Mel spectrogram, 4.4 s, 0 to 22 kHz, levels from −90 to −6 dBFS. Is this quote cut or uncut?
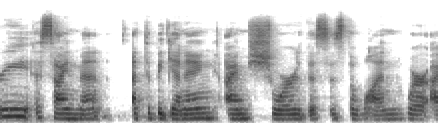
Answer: uncut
